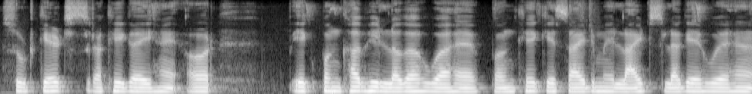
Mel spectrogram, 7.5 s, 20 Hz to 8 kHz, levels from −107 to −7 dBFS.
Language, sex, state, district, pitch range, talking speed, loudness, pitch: Hindi, male, Jharkhand, Garhwa, 120-130 Hz, 150 wpm, -14 LUFS, 125 Hz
